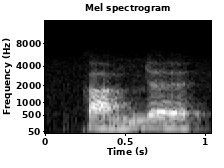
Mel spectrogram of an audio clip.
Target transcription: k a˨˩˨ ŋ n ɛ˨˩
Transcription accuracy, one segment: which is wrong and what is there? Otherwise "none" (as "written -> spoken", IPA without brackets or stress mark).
n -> ɲ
